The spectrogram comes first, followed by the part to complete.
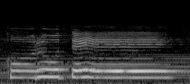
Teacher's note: ಇಲ್ಲಿ ತೆ ಮಾತ್ರ ದೀರ್ಘ ಬರಬೇಕು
